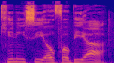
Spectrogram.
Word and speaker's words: kinesiophobia: Kinesiophobia, pronounced kinesiophobia.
